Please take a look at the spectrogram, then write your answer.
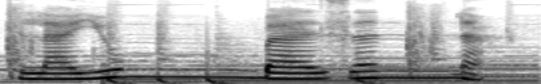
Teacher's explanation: Dalam bacaan ini, bacaan nun sukun atau tanwin berubah menjadi bunyi mim. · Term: iklab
